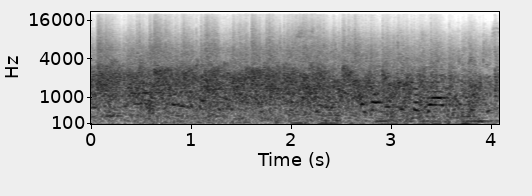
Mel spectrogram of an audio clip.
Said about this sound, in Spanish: Muchísimas gracias por habernos atendido, un fuerte aplauso para nuestras compañeras y continuamos en este Despierta UMH.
